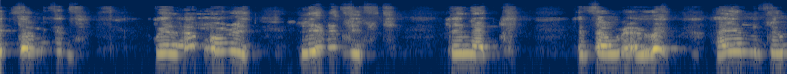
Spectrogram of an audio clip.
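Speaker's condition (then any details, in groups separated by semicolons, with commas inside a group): Cerebral palsy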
